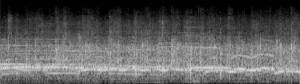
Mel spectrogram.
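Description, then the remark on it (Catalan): Sustained applause from an indoor audience for the announced winner of the first poetry contest of the Festa Major of Roda de Barà, steady and fairly loud throughout, with dense overlapping clapping and a faint murmur of crowd voices underneath. “Sabem si està present, per favor, que s'aixequi per rebre l'aplaudiment de tots els companys que han participat, del jurat, dels tècnics i de l'Escola de Música.”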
